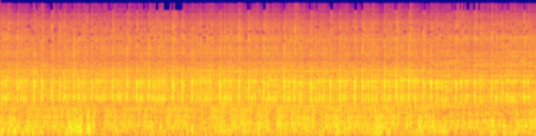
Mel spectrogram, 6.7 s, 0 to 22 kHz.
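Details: Craftsman WeedWacker gas trimmer model 316.791191, MTD 27cc two-stroke with Zama C1U-P27 carburetor, after rebuild; crisp, even two-stroke buzz with regular firing and no hunting at a steady idle around 2700 rpm.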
